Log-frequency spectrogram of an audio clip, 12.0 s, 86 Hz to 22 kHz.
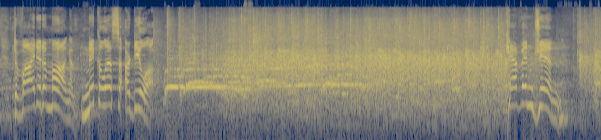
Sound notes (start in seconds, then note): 3.2 audience applauding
